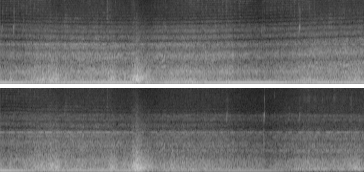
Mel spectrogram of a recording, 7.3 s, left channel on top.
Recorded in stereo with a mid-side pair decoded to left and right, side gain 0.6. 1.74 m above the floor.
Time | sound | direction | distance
0.0 | a vehicle | 15° left | ?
